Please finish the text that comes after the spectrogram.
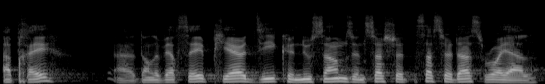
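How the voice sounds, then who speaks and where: Delivering a sermon, this Canadian native English speaker talks in a deliberate, measured way and eases his pace for scripture readings. He has a mid-range voice, and a long reverb tail follows his words.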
